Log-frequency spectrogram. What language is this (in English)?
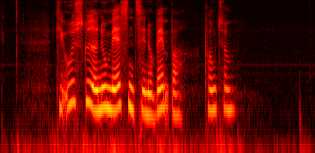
Danish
